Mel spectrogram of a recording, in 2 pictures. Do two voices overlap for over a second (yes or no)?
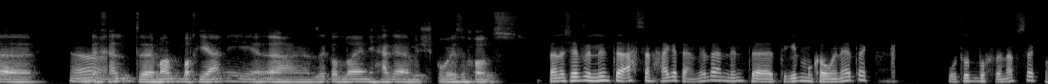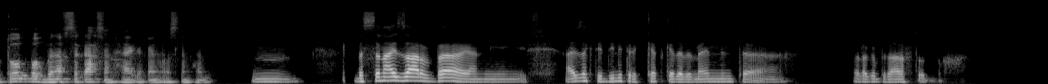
no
